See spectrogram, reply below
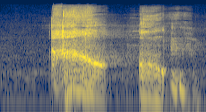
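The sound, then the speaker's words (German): Two loud, crisp crunches of someone biting into an apple on the radio, the first longer and the second shorter with a brief chewing crackle after it, and no talking. “Deswegen habe ich Ihnen auch diesen Apfel mitgebracht.”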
